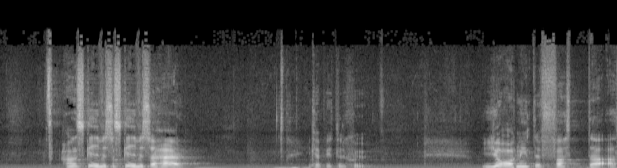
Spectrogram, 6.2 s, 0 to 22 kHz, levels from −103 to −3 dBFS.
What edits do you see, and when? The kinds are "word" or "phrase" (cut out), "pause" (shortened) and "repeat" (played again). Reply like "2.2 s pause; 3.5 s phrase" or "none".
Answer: 1.1 s repeat; 3.1 s word; 5.2 s word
